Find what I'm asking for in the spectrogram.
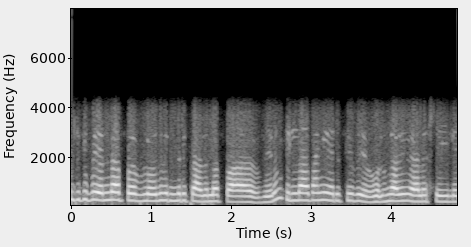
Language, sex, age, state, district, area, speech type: Tamil, female, 18-30, Tamil Nadu, Tiruvarur, urban, conversation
